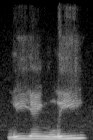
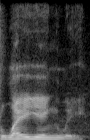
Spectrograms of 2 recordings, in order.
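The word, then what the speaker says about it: Lei Ying Lee: Is it Lei Ying Li? It's It's Laying Li.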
